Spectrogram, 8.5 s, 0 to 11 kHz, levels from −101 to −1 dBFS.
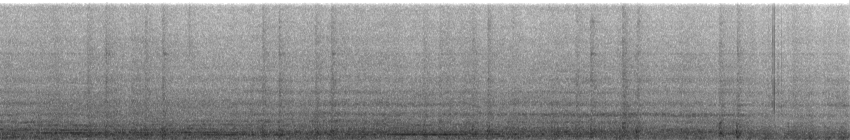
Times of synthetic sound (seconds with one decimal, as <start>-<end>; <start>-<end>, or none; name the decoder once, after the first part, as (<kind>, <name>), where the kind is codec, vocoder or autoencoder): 0.0-1.1 (autoencoder, DAC-VAE); 3.9-5.0; 6.4-8.5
